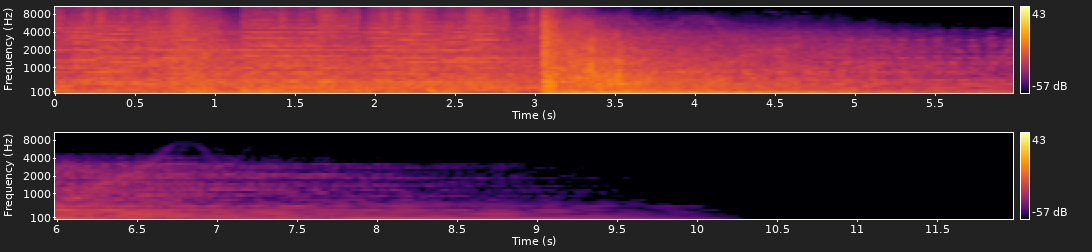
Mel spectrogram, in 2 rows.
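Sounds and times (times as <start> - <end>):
rifle shot with echo: 3.1 - 4.5.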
